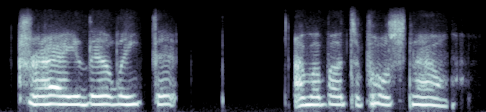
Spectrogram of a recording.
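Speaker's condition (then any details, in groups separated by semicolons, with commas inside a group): Cerebral palsy; visible disability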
